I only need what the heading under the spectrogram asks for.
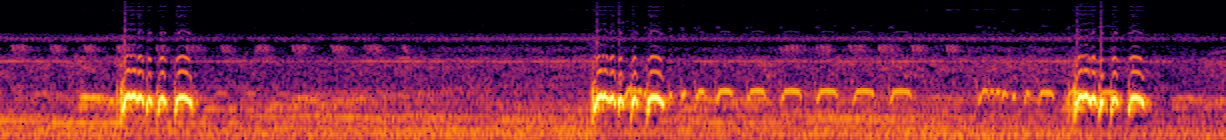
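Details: Lure song of a local zebra dove, meant to make other doves answer: three loud rolling coo bursts about three seconds apart, with a softer dove's repeated coos between them.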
